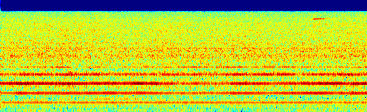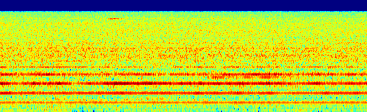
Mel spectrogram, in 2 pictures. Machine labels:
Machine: fan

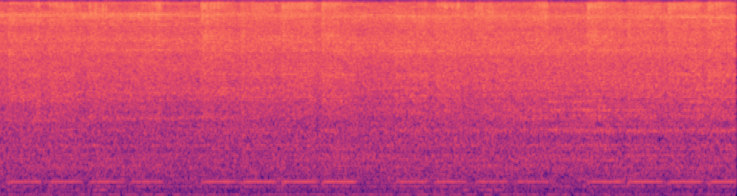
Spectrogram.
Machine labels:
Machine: slide rail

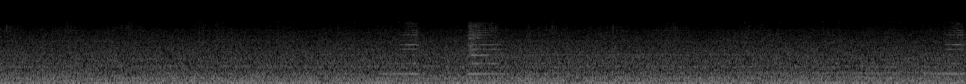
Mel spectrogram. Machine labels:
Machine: slide rail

